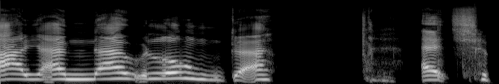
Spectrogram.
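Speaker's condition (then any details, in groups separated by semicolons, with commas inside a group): Cerebral palsy; slow speech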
